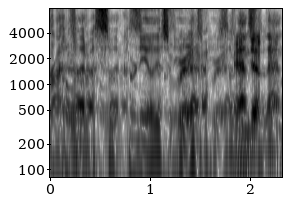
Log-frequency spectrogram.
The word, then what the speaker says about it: Coletta: the time named Beretta, and Beretta rhymes with Coletta, so Cornelius Beretta.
